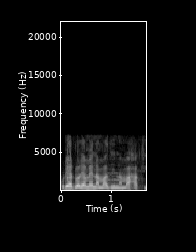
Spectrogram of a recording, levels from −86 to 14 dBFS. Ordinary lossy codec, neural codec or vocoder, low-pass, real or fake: none; none; 7.2 kHz; real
